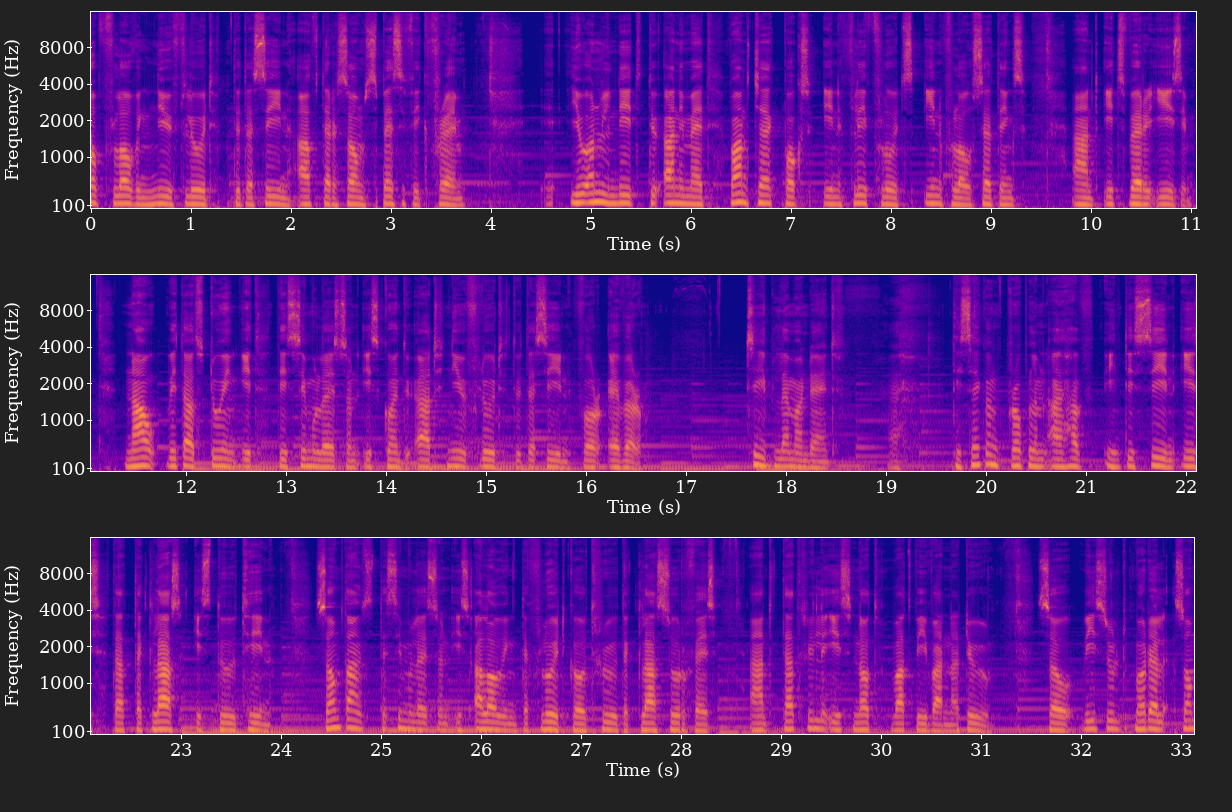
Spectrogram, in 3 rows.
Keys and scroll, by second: 1.5 z, 2.8 z, 12.7 shift+a, 16.0 alt+a, 16.4 alt+a, 28.0 shift+a, 28.2 shift+a, 28.8 Tab, 29.3 shift+Tab, 29.5 s, 29.5 z, 30.0 s, 31.5 shift+Tab.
